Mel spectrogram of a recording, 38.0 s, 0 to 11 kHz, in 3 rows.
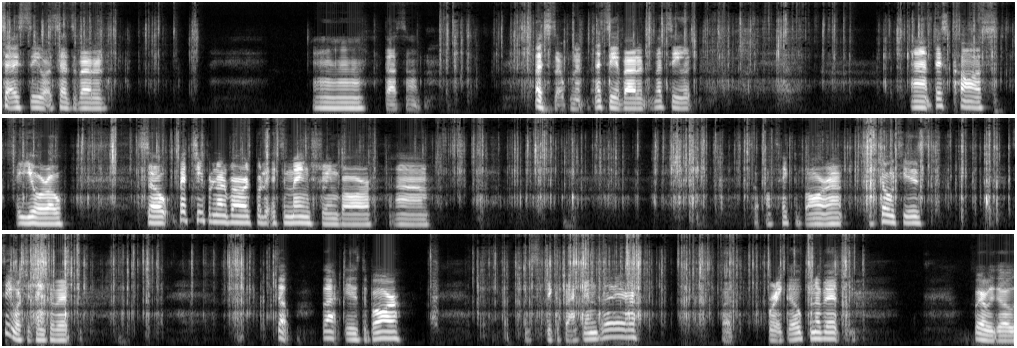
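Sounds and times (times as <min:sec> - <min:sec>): wrapper crinkling and tearing: 0:00.0 - 0:02.5, 0:05.4 - 0:28.8, 0:31.2 - 0:36.1.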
